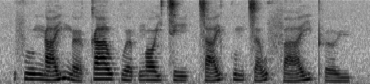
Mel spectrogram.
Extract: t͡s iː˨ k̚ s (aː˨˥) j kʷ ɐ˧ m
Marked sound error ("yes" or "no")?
no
